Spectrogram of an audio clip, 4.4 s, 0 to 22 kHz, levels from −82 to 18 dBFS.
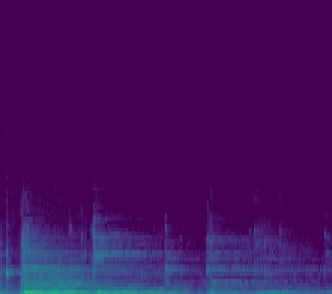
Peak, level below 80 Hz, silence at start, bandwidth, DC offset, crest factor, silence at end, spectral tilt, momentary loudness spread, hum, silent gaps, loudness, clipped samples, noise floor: -12 dBFS; -64 dBFS; 0 s; 6 kHz; under 0.1%; 20 dB; 0 s; -8 dB/octave; 23 LU; none; none; -30 LUFS; under 0.1%; -52 dBFS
